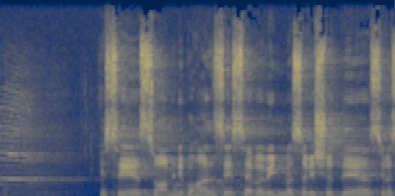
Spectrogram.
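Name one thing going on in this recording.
A man sings loudly through a microphone in an echoing hall.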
